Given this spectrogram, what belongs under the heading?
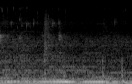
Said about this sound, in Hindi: कलेजी और पोटा की कटिंग करने के बाद हम इसमें थोड़ा सा पानी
